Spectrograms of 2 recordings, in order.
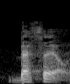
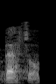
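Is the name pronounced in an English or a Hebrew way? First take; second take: Hebrew; English. First: The name is said with a Hebrew pronunciation. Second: The name is said with an English pronunciation. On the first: "if you say it in Hebrew" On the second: "if you say it in English"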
